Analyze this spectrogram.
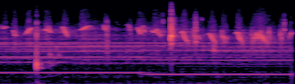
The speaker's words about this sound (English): What's that? Birds playing in the fish pond. Look at them. Happy birds.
